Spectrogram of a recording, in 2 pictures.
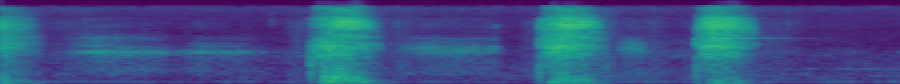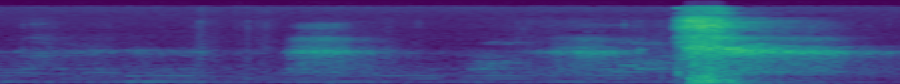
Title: Sneezing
